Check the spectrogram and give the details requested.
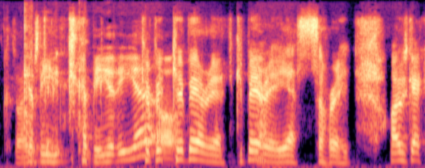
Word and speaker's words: Cabiria: I always get the pronunciation of that one wrong because I always Cabiria.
